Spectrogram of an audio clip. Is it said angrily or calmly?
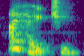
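calmly. It is said calmly, without anger.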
